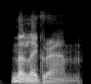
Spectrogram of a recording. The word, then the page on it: milligram: British English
